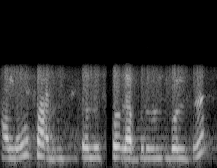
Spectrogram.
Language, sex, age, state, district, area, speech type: Marathi, female, 18-30, Maharashtra, Kolhapur, urban, conversation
